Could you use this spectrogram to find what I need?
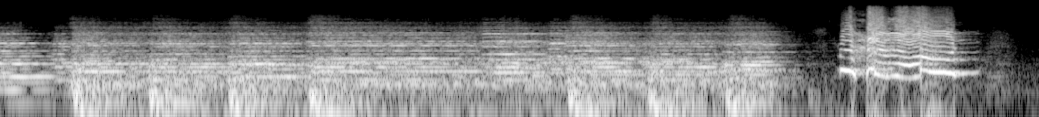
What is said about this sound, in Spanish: Hombre, no sé, mire, he puesto entre paréntesis gritando y medio llorando.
